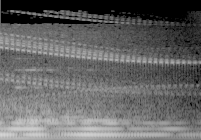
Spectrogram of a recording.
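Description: Intro music: a sustained chord with a cluster of high tones gliding steadily downward, fading out over the two seconds.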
